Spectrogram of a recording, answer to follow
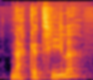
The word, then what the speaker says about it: Nakathila: Nakathila.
